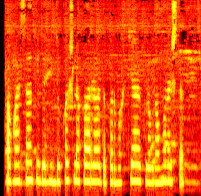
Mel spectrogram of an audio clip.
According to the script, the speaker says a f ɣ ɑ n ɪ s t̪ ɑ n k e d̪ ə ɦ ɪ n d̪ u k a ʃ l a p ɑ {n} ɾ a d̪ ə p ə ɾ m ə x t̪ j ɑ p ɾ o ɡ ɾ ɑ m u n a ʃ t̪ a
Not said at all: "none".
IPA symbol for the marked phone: none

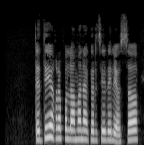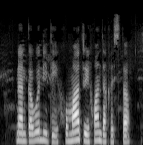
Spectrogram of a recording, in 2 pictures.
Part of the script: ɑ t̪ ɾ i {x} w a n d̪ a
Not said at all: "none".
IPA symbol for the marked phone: x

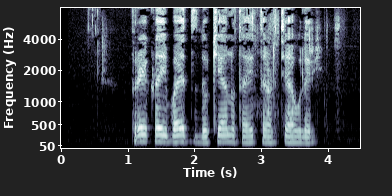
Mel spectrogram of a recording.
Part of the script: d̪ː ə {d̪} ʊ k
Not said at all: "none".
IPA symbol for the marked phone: d̪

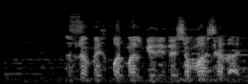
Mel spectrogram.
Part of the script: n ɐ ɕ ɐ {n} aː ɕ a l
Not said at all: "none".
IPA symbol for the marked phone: m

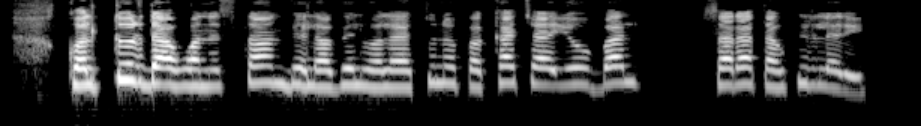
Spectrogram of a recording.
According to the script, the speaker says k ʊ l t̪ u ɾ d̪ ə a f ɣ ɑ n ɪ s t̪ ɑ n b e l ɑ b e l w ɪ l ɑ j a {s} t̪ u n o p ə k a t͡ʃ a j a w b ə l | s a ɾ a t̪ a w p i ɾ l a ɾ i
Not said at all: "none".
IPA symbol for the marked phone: none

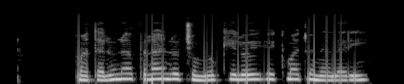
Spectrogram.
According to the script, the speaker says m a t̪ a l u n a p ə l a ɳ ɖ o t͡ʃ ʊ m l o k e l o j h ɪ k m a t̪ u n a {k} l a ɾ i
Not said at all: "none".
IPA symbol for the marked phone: none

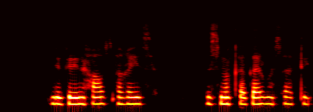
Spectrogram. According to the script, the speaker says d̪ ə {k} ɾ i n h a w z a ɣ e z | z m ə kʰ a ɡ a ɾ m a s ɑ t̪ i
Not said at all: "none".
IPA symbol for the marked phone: ɡ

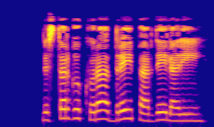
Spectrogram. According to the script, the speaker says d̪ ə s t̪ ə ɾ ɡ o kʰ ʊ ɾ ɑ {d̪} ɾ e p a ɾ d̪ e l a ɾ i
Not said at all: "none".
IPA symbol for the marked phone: d̪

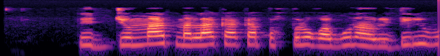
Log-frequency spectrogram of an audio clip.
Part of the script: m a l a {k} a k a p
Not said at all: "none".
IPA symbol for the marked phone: k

